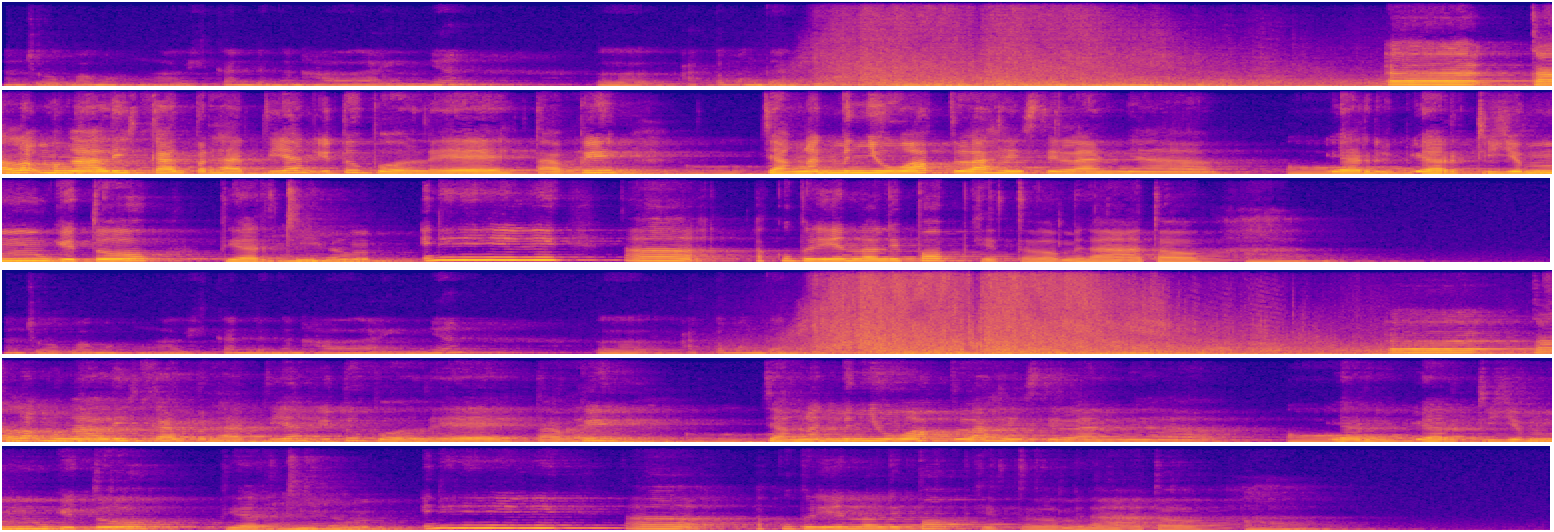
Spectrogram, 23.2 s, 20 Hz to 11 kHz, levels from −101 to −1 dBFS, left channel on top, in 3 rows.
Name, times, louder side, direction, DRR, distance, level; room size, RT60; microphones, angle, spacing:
voice 1, 0.0-2.3 3.0-6.1 7.7-8.4 10.4-11.7 14.2-15.6 16.8-17.3 21.7-22.0, equal, 5° right, 2 dB, 1.2 m, -34 dB
sound 1, 3.2-13.9, right 4 dB, 35° right, 0.4 m, -35 dB
voice 2, 6.9-10.8 11.6-13.9 14.4-16.3 16.6-17.3 17.6-19.0 19.4-21.9, left 5 dB, 45° left, 9 dB, 0.3 m, -23 dB
20.0 x 13.0 x 3.0 m, 1.6 s
head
